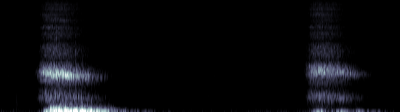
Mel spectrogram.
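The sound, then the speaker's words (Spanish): Deep breathing from one person: a long, loud, rushing breath, then after a quiet pause a shorter and softer second breath. No speech is heard. “Necesito respirar.”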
